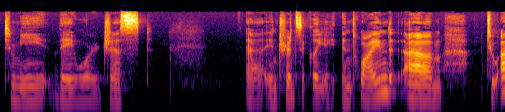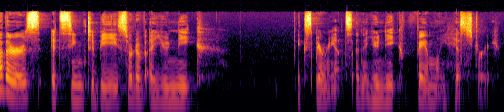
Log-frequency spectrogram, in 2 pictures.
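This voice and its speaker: A middle-aged woman from Seattle, giving a thoughtful, earnest museum interview with frequent pauses and fillers. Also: low voice.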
